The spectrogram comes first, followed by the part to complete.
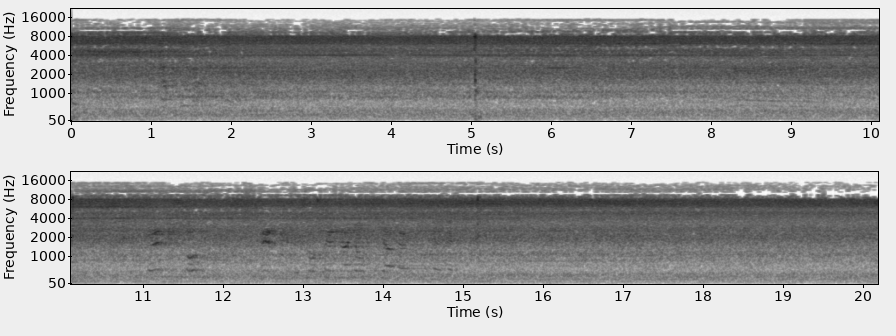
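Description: Rubber hose extrusion production line running: a steady machinery hum and hiss with a thin high whine over it, and a single sharp click about five seconds in.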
